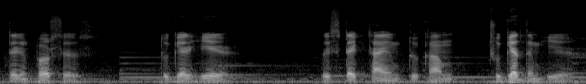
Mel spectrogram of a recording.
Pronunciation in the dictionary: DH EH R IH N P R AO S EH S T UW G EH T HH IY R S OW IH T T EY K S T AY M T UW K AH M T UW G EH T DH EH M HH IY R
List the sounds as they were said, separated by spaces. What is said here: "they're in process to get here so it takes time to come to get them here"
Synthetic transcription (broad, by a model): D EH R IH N P R AO S EH S T UW G EH T HH IY R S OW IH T T EY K T AY M T UW K AH M T UW G EH T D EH M HH IY R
